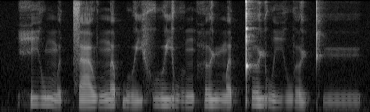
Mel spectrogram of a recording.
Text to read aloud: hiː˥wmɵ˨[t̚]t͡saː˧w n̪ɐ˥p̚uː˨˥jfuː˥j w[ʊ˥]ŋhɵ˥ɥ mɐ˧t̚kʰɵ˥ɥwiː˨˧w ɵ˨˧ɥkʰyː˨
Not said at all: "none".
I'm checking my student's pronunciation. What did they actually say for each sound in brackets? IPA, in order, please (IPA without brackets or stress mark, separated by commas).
t̚, ʊ˨˧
